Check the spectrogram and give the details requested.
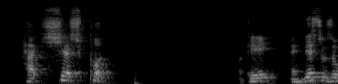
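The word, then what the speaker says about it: Hatshepsut: egypt she reserved that uh position her name is spelled h a t s h e p u t hat chest put okay and this was the one that found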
